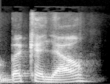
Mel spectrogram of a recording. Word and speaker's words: bacalhau: So bacalhau, which is the salted cod, the dry salted cod.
